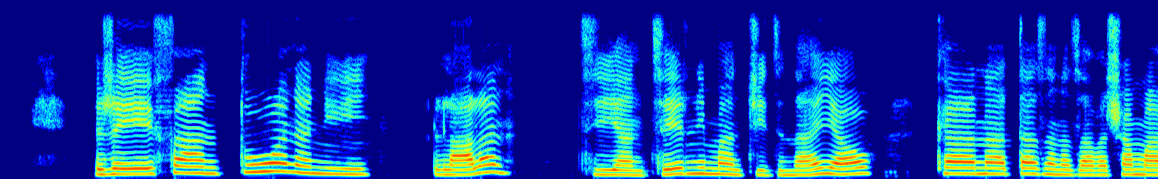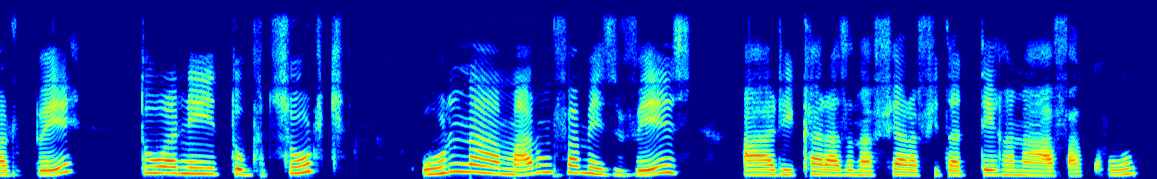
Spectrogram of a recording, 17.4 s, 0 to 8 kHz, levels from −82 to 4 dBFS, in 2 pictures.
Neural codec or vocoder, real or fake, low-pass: none; real; 7.2 kHz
